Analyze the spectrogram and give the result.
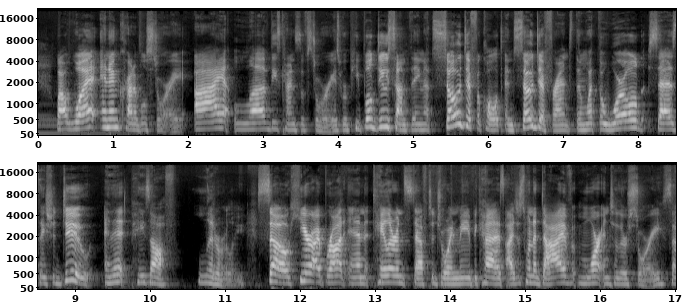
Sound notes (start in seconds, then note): none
